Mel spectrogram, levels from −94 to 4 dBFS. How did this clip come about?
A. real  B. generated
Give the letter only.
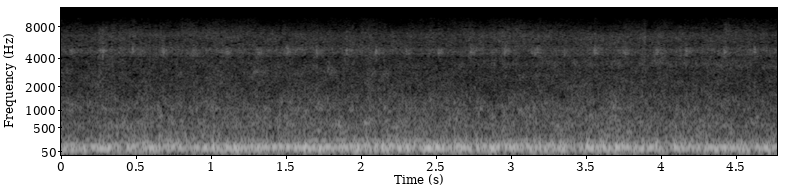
B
